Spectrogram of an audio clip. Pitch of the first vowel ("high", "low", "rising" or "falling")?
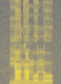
low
